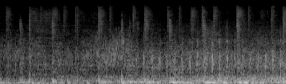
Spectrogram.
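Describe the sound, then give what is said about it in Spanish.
A helicopter thuds overhead, its rotor chop pulsing steadily and growing slightly louder, with a broad engine roar filling the background. “Entonces escucharon el helicóptero.”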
